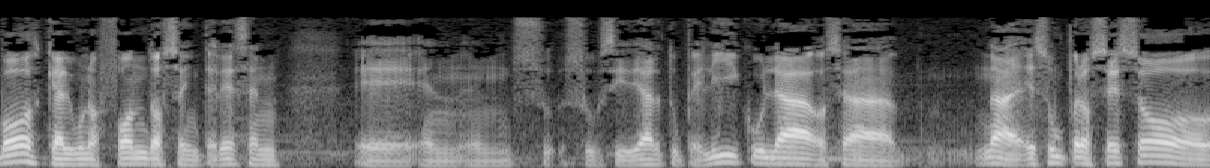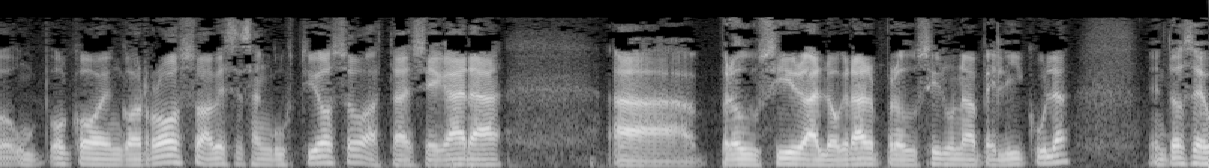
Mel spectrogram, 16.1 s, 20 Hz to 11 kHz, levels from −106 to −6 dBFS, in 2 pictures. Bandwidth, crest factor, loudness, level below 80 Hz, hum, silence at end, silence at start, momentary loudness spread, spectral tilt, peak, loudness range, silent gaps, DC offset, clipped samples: 8 kHz; 22 dB; -24 LUFS; -54 dBFS; none; 0 s; 0 s; 14 LU; -5.5 dB/octave; -2 dBFS; 8 LU; none; under 0.1%; under 0.1%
